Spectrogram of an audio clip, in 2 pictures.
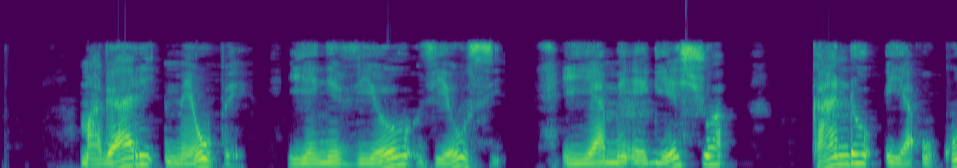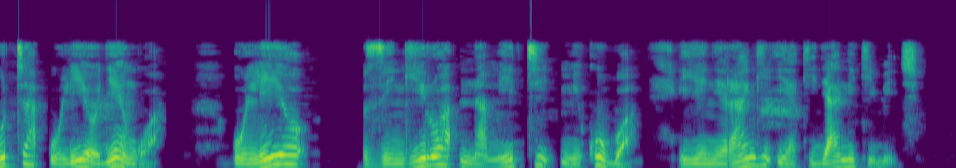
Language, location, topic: Swahili, Mombasa, government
